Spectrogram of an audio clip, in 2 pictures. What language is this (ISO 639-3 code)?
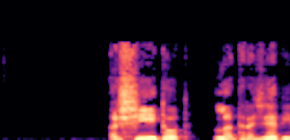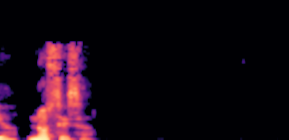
cat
